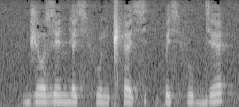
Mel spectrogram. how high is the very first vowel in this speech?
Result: mid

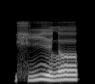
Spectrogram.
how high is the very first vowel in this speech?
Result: high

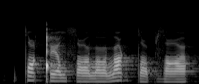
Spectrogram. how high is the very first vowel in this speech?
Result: high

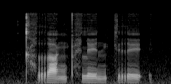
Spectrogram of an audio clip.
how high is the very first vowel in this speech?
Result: low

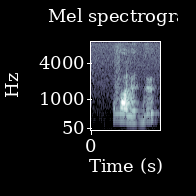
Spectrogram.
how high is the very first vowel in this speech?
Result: mid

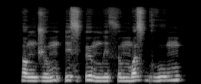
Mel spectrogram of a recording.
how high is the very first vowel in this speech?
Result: mid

